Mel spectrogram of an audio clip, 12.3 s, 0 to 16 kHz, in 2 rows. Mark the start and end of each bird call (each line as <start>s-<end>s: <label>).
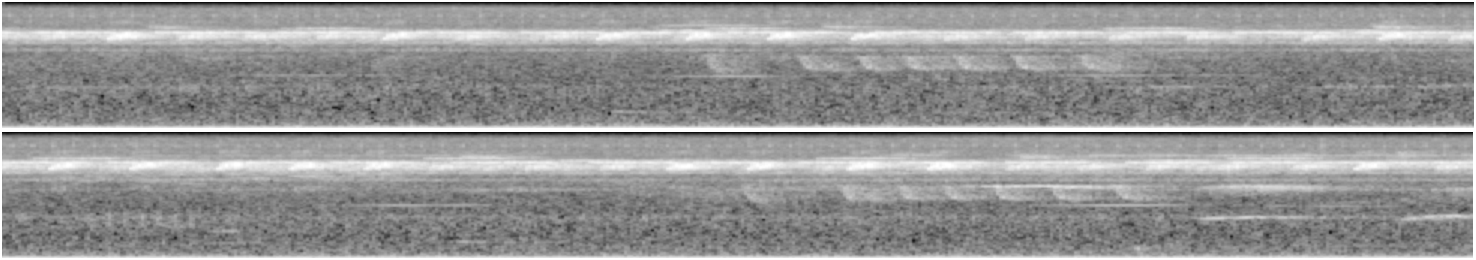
0.0s-12.3s: Cinereous Tinamou (Crypturellus cinereus)
2.6s-12.3s: White-winged Becard (Pachyramphus polychopterus)
4.4s-12.3s: Undulated Tinamou (Crypturellus undulatus)
6.5s-8.1s: Russet-backed Oropendola (Psarocolius angustifrons)
6.7s-7.9s: Black-throated Antbird (Myrmophylax atrothorax)
10.1s-12.3s: Black-spotted Bare-eye (Phlegopsis nigromaculata)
